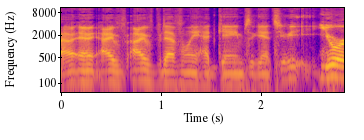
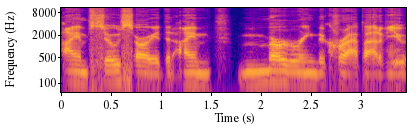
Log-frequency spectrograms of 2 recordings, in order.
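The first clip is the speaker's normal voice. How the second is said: mock apologetic voice. Imitating another speaker apologizing to an opponent while winning: imitating someone apologizing. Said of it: "where you're just like".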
